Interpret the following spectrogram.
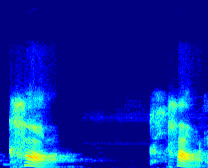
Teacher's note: when the ending letter of a word is r it almost goes silent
